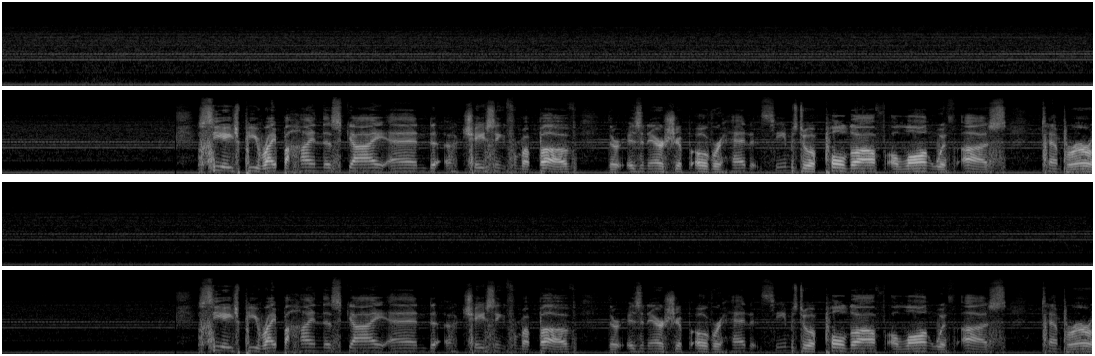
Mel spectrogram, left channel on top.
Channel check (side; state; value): right; quieter; 4.9 dB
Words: CHP right behind this guy and chasing from above. There is an airship overhead. It seems to have pulled off along with us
